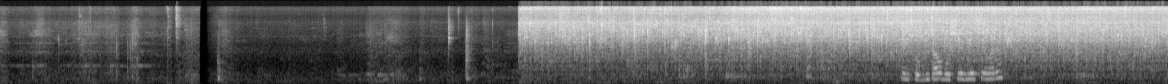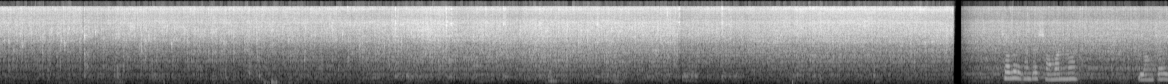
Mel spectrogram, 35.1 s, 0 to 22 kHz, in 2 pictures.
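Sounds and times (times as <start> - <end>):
vegetables sizzling in hot oil: 7.8 - 35.0.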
